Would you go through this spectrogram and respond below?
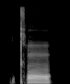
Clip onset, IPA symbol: cʰ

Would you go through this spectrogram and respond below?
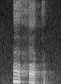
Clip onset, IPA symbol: ɐ̃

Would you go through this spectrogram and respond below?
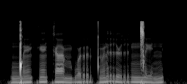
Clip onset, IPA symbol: ŋ͡ǃ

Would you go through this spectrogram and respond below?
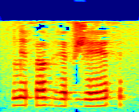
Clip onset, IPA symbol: l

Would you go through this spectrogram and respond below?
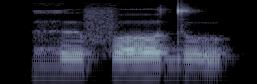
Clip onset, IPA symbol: ɦ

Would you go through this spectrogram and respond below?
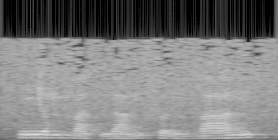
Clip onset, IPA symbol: ɲ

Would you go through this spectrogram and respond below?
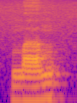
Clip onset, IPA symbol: m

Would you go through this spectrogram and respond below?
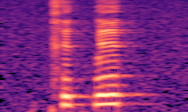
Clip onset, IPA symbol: kʰ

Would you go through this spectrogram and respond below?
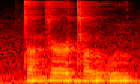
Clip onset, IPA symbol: t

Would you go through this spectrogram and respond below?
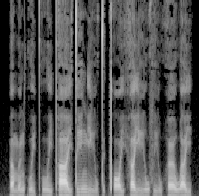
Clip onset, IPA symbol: ɐ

